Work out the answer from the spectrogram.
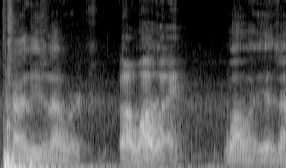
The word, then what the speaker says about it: Huawei: Hawaii. Chinese network. Oh, Huawei. Huawei, yeah. Is that how you pronounce That's that how you shit?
